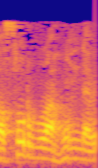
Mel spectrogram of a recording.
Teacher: بضم الصاد وشد الراء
